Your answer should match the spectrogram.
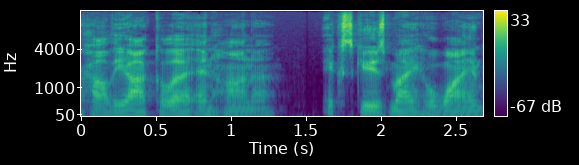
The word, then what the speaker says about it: Hawaii: Excuse my Hawaiian pronunciations. Some people pronounce the W as a V, so instead of Hawaii, they pronounce it Hawaii.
